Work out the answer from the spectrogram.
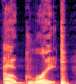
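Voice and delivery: low, soft sarcastic aside; resigned dismay. Retold or imitated. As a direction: drop it low and quiet, mock resigned. Retold dismay at being picked first.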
